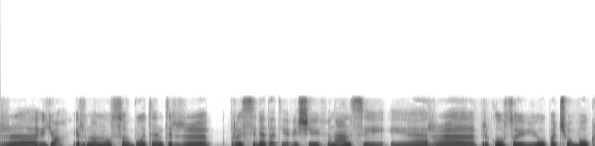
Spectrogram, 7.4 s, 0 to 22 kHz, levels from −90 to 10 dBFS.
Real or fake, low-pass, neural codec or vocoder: real; 7.2 kHz; none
